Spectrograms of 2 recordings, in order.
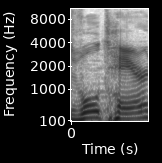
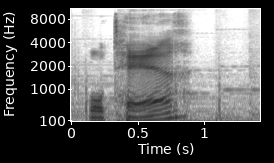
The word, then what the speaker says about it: Voltaire: Is Voltaire not pronounced Voltaire?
